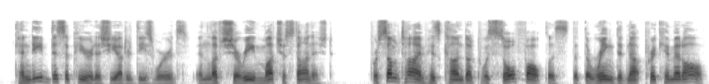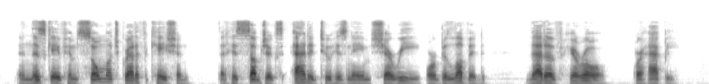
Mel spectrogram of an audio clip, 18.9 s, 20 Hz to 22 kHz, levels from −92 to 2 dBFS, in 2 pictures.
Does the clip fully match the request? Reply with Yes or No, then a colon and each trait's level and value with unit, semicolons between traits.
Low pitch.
Yes: low, 120 Hz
